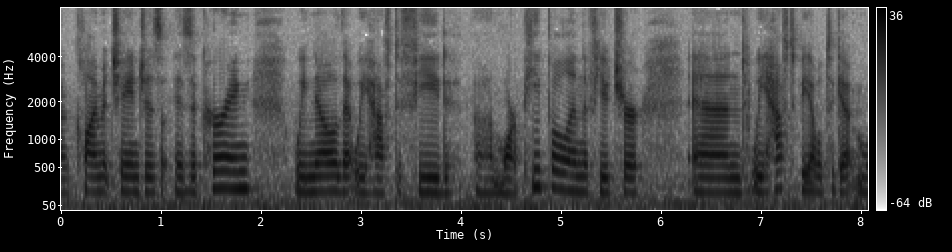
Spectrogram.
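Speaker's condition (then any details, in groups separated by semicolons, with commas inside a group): No condition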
